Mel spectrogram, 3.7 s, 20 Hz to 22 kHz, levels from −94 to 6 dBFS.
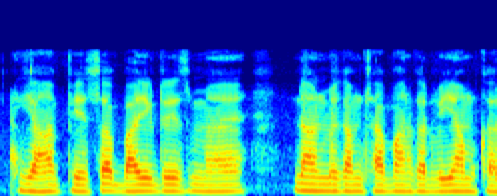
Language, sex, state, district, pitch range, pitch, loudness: Maithili, male, Bihar, Bhagalpur, 130-135 Hz, 130 Hz, -18 LUFS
